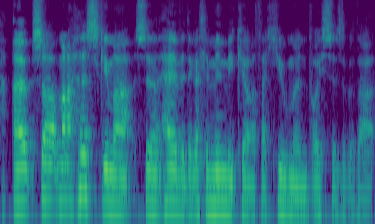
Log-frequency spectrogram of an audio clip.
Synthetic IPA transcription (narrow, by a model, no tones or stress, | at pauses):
əːmsomanahəskimasɨðhɛvɨdənɡaɬimɪmɪkʰjɔvaθahjumənvɔjsɪsəbəða̰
